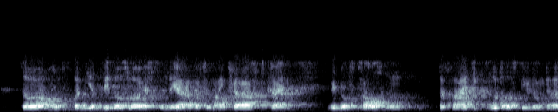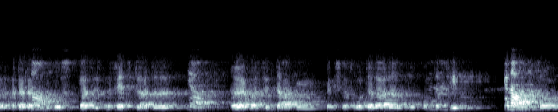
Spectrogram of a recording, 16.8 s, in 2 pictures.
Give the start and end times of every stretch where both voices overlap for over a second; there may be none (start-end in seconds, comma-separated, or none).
none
